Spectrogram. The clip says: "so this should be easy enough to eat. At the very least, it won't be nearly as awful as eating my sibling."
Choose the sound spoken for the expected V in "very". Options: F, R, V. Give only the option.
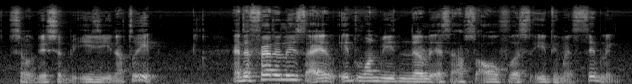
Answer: F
